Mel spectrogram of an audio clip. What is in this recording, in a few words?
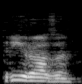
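"tri raza", Russian pronunciation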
